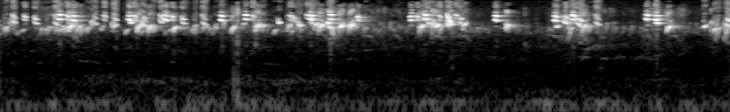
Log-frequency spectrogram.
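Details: Goldfinch song in several bursts of quick, bright twitters and buzzy trills, each phrase lasting about a second before a brief pause, then starting again; low background hum.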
